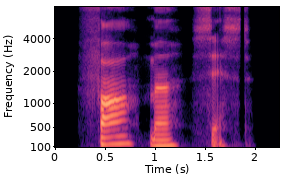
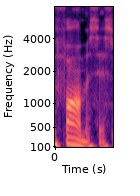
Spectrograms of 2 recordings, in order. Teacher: 3 syllables. Pharmacist. Stress on the first syllable.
